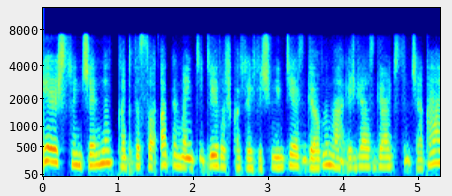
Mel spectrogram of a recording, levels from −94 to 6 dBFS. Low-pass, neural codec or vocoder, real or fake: 7.2 kHz; codec, 16 kHz, 0.5 kbps, FreqCodec, smaller model; fake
